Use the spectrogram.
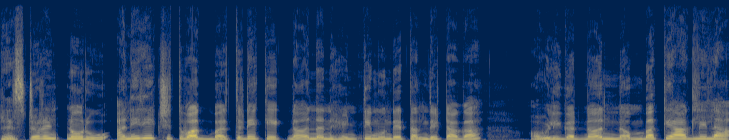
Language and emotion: Kannada, surprised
